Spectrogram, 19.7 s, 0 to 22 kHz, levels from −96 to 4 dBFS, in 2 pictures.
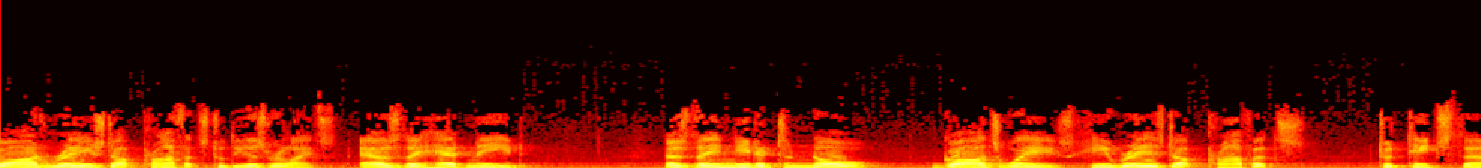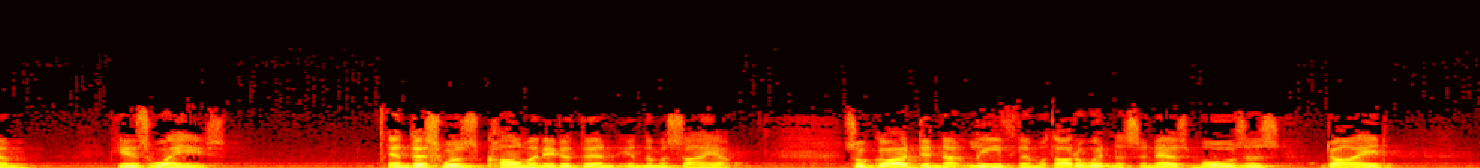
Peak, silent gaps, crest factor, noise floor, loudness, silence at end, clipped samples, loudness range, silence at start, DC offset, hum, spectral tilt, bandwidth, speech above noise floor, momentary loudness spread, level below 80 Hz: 0 dBFS; none; 16 dB; -42 dBFS; -17 LUFS; 0.5 s; under 0.1%; 5 LU; 0 s; under 0.1%; none; -6.5 dB/octave; 8.6 kHz; 26 dB; 12 LU; -56 dBFS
